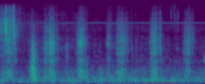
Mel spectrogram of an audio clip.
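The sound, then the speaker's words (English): Someone bites into a crunchy pork rind and chews, producing a quick series of sharp, crackly crunches at an uneven rhythm, moderately loud, with no talking. “That's like a tiny ass bite.”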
